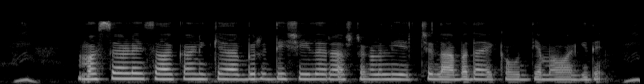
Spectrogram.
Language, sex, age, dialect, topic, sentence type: Kannada, female, 25-30, Mysore Kannada, agriculture, statement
